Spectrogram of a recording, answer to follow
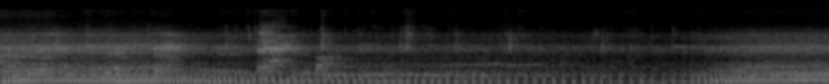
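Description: A motorcycle engine running close by, a steady low putter that eases off in the second half and picks up again near the end.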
